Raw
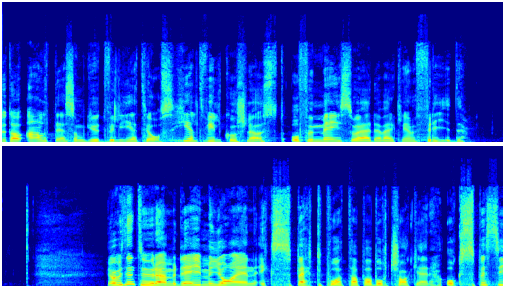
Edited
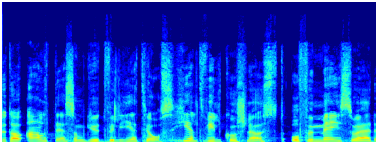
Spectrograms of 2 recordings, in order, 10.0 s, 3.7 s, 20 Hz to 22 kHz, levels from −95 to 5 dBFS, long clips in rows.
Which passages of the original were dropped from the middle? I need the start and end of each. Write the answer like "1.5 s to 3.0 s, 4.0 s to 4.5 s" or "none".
none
